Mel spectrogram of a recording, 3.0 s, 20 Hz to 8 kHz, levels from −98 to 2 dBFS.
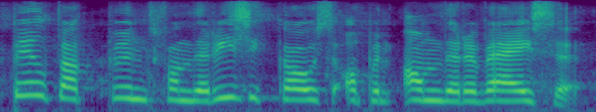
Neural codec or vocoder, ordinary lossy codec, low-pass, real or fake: codec, 16 kHz, 4.8 kbps, FACodec; none; none; fake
